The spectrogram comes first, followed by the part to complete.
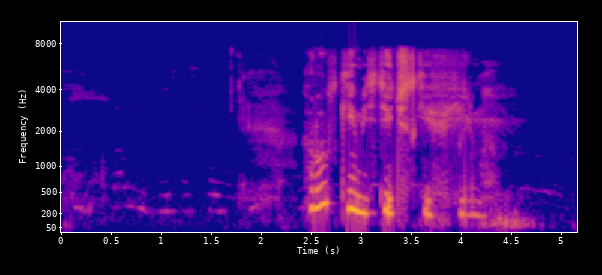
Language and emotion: Russian, sad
